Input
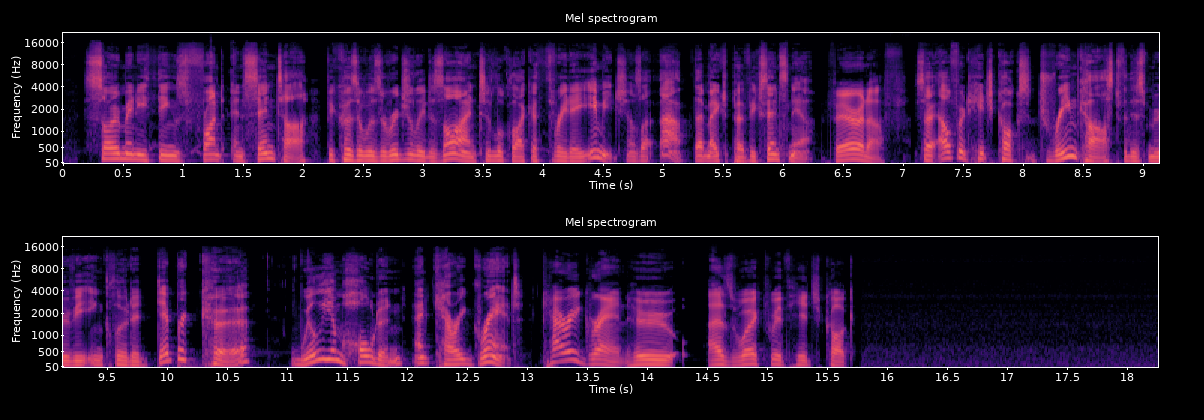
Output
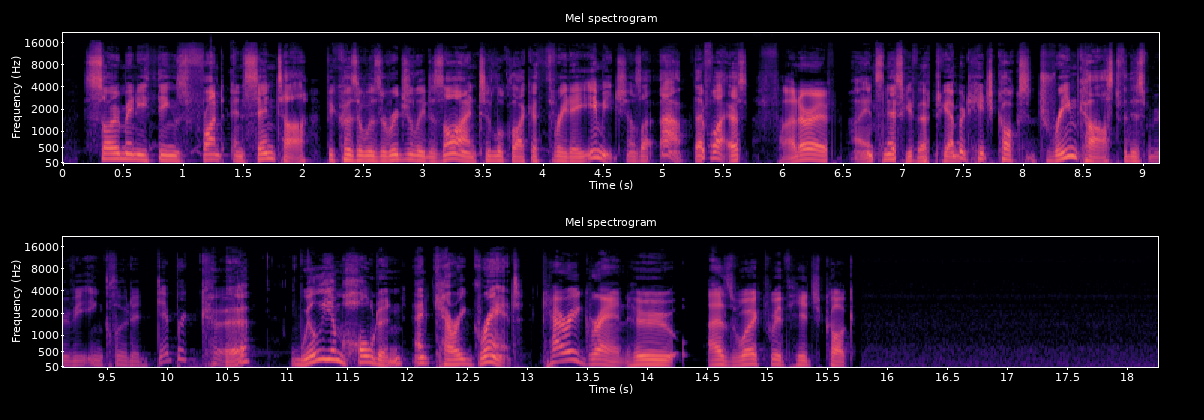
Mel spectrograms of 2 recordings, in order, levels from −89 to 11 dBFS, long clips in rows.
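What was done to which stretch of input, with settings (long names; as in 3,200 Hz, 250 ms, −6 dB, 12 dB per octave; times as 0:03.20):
0:05.32–0:07.47: reverse
0:09.02–0:10.48: downward compressor 5 to 1, threshold −36 dBFS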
